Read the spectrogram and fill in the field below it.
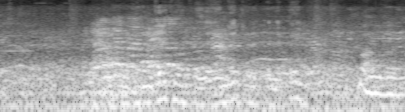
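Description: A middle-aged man talks on a phone close by.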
